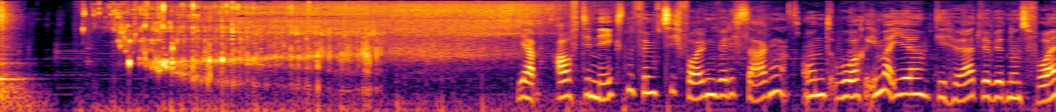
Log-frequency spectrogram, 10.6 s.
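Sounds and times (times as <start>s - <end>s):
liquid poured into glasses for a toast: 0.8s - 5.6s
speech: 5.2s - 10.5s.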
